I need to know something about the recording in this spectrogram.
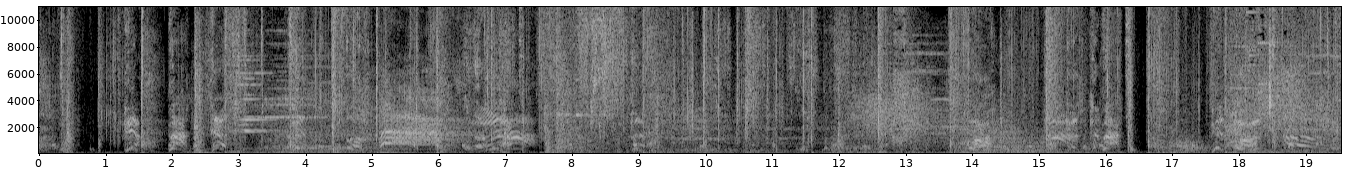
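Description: Magic spells burst and whoosh.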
